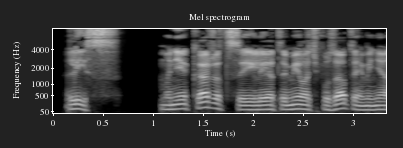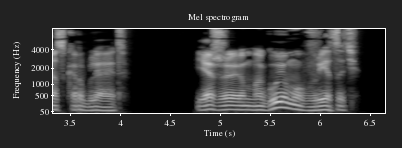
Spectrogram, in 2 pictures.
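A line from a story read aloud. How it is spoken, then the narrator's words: Calm, mouth full, demon lord. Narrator (Russian): Спокойно переживав пельмень, спросил лорд демонов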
